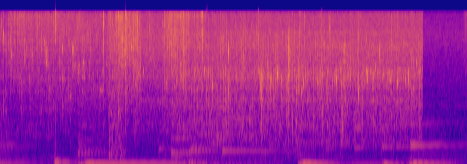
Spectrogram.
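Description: Potato wedges sizzling and crackling in hot oil in a frying pan. The sizzle grows louder about halfway through, then cuts off suddenly near the end. Background music with a slow bass line plays underneath.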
